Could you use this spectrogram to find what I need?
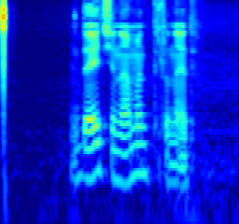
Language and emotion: Russian, neutral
